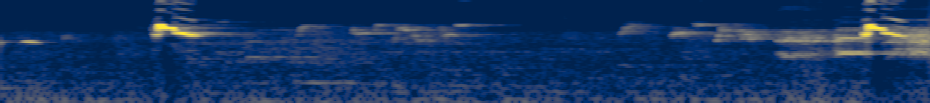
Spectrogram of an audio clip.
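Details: Red-whiskered bulbul in a cage singing a score-calling song that is used to teach young birds: a sharp rising note, a rambling run of softer warbled notes, and a louder, sliding whistle at the close.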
